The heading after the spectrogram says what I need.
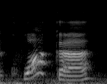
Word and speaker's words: quokka: Okay, this is the one page that I did have to look up because even though I'm given the pronunciation for the animal, that's a quokka, I had no idea what this fruit or food was.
